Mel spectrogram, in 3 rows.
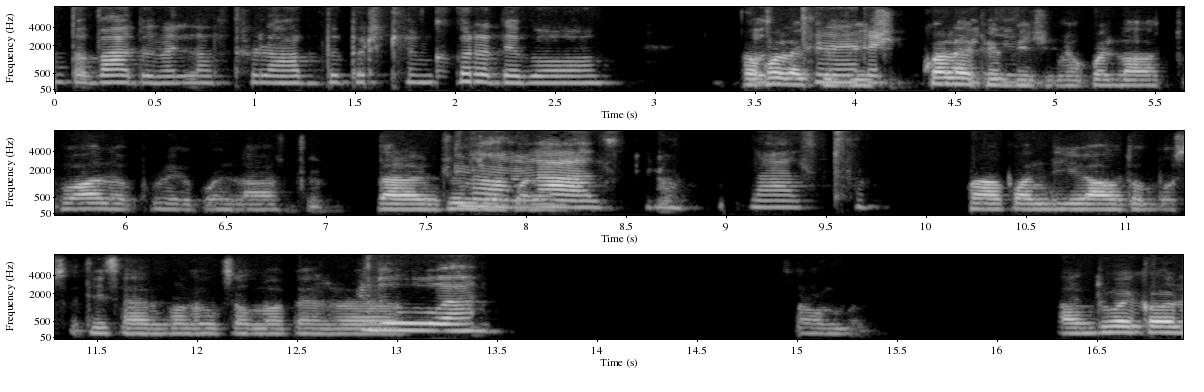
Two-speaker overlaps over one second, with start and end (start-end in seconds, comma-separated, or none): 3.4-5.0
